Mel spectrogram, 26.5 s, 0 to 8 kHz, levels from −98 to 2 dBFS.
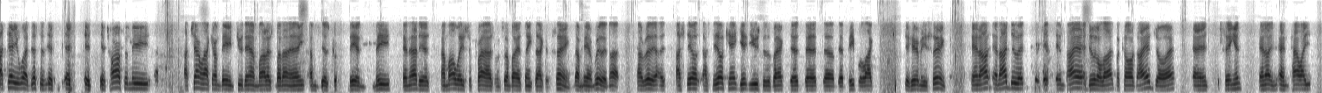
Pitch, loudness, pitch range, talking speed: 140 Hz, -16 LUFS, 130-155 Hz, 195 wpm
